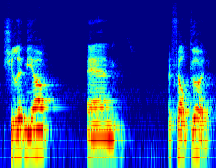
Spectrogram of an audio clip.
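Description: Man, mid-pitched voice, rambling and halting delivery, chuckles, casual fan address, echoey room sound. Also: steady tone, a bit bright. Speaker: self-described model. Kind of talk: casual monologue to camera. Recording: roomy echo.

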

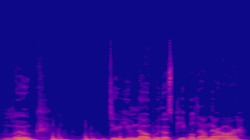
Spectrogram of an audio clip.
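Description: A man's voice: mid-range voice, steady tone, unhurried, noisy background, lightly acted. A man acting a wary, protective fighter on the run in an audio roleplay, questioning and urgent. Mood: suspicious, tense. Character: wary, suspicious fighter leading an escape, protective. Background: music.

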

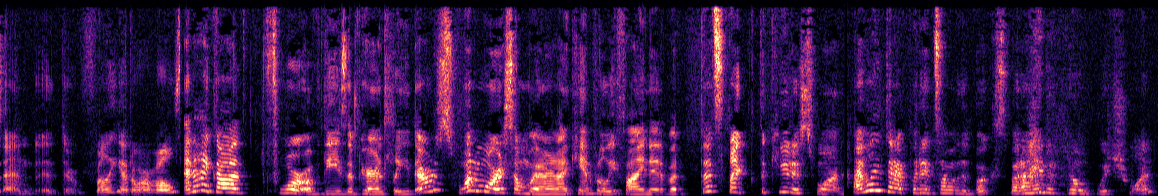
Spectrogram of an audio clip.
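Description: A woman's voice: fairly high pitch, a bit bright. A young woman with a Bosnian accent, chatting casually and cheerfully about her new books in front of a bookshelf at home. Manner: chatty, upbeat, many fillers and "really". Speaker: book vlogger. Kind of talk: casual chat. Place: indoor room in front of bookshelves. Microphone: camera in front of her.

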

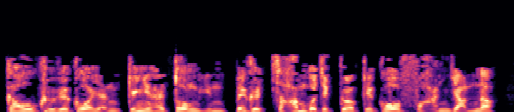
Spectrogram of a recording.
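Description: An earnest young servant boy played by a male storyteller reports news in exclamations. The voice is high and swings about, slightly husky. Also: big pitch swings, fast talker, no echo, highs cut off, heavily acted. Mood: earnest, amazed.

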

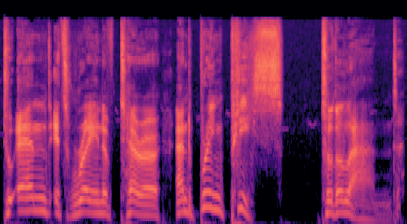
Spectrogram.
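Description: A man voicing a loyal, dutiful knight retainer in a fantasy game, formal and courteous with a deadpan streak. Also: a little high, a little slow, dry recording, studio quality, heavily acted. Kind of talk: fantasy game character acting.

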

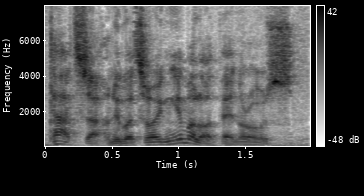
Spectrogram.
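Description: An actor playing a coolly logical, sceptical gentleman detective, dry and precise, in a German radio drama. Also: on the low side, huge pitch swings, fast talker, a little hiss or hum. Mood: cool scepticism.

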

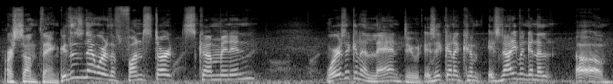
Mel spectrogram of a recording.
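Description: Animated young man doing game commentary. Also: high voice, quick pace, a little hiss or hum. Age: young adult. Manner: animated, mock-exasperated, sarcastic. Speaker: gaming video host. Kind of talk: casual, jokey gameplay commentary.

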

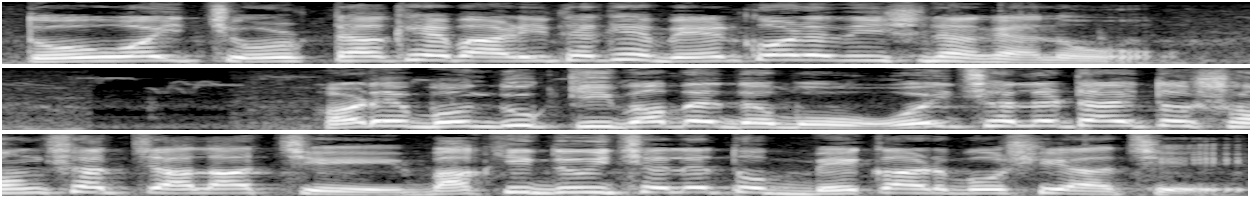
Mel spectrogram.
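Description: High, teasing cartoon buddy, played by a man. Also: animated, normal speed, no echo. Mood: bantering. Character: wisecracking male cartoon friend and dad. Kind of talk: cartoon joke skit dialogue. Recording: dull, noisy lo-fi cartoon audio.

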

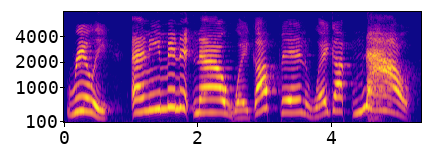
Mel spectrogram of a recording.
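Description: A woman's voice: very high voice, big pitch swings, slow pace, bright, forceful tone, exaggerated voice. A woman voicing a fussy, tidy frog who is dramatic and easily horrified, in a theatrical children's storybook read-aloud. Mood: anxious. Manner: theatrical, exclaiming.

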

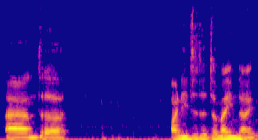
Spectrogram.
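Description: A man with an English accent from Cambridge, a podcast guest chatting on a video call with a headset, relaxed and self-deprecating. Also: mid-range voice, slow pace, muffled recording. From England. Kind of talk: casual chat on a video call.

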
